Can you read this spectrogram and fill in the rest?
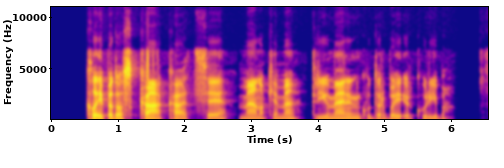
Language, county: Lithuanian, Kaunas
